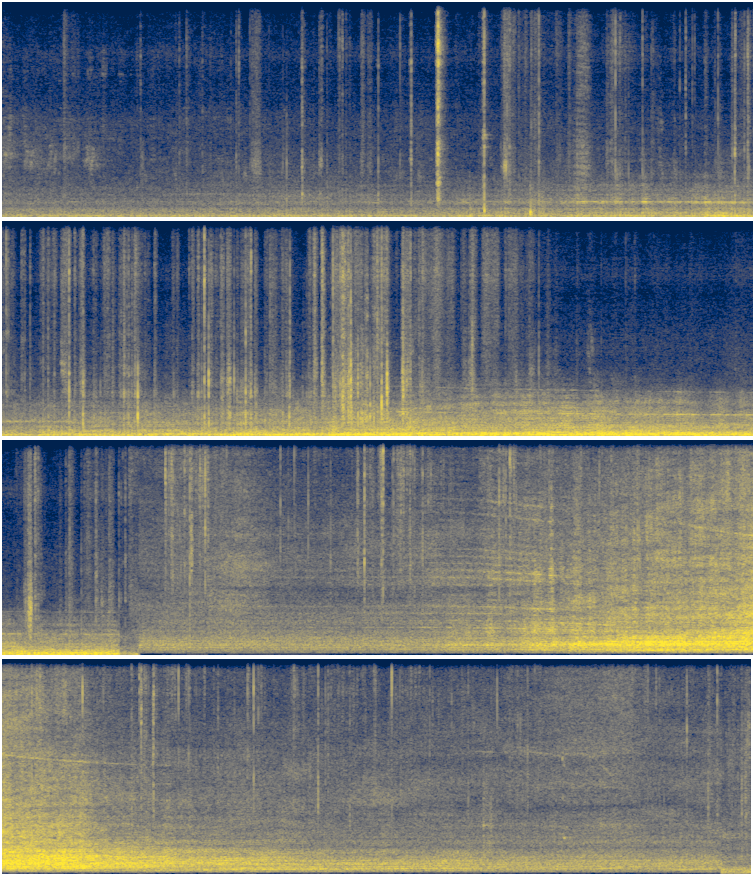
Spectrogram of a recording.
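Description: Scissors snipping and rustling through folded paper, with a few sharp snips about four seconds in. Partway through, the sound cuts off abruptly. It is followed by a rushing noise that swells up, peaks, and fades away over several seconds.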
